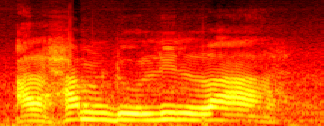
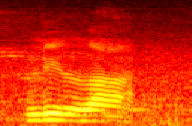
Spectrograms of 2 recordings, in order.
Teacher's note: Jadi bismillah, alhamdulillah, karena huruf sebelumnya kasroh, lillah. Jadi itu apabila huruf sebelum lafadz Allah berharokat kasroh, maka bunyinya lah. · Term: tarkik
